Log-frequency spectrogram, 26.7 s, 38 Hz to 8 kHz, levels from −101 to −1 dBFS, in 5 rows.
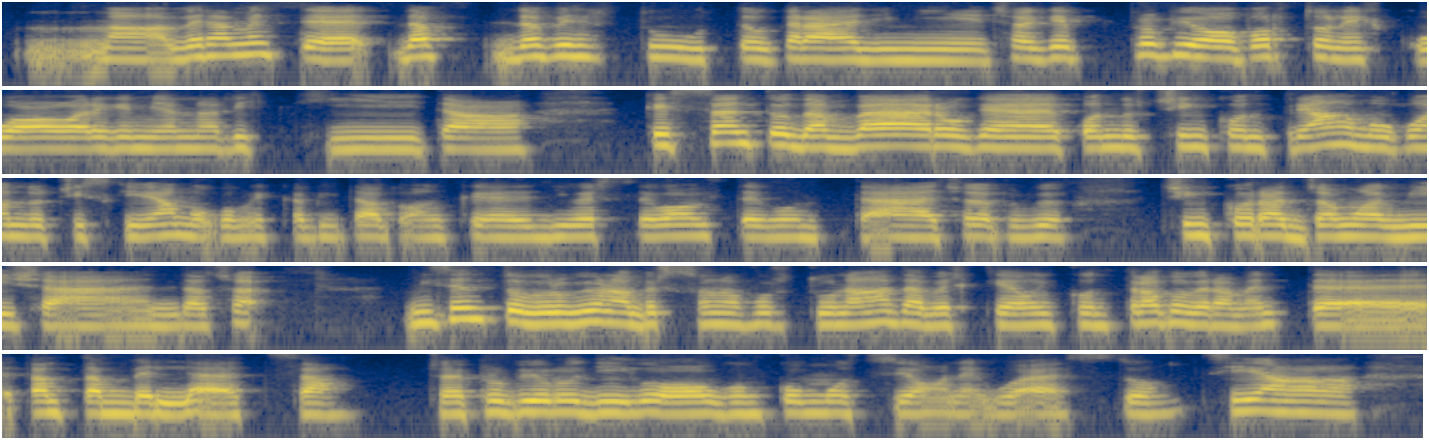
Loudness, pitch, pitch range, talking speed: -18 LUFS, 200 Hz, 190-215 Hz, 135 wpm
